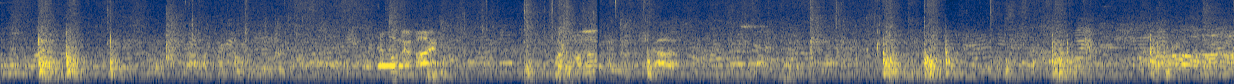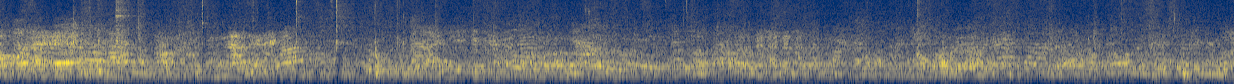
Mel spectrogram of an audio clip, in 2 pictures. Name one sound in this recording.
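A cleaver chops hard through meat and bone onto a wooden block.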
